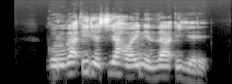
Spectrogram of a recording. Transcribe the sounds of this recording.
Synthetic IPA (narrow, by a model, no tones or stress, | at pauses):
ɣoɾuɣaʔiɾiɔsjaɦɔaineðaʔiɣeɾḛ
